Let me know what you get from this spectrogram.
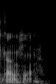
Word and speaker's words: Guangzhou: Shanghai, I'm going to struggle to pronounce this one, Guangzhou. – I'm pretty sure it's Guangzhou.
